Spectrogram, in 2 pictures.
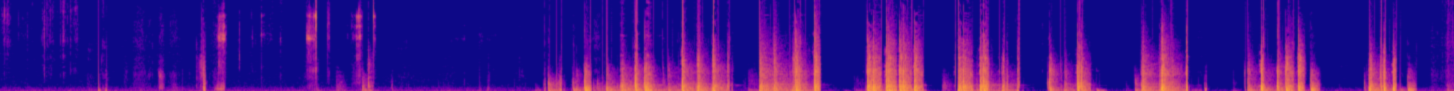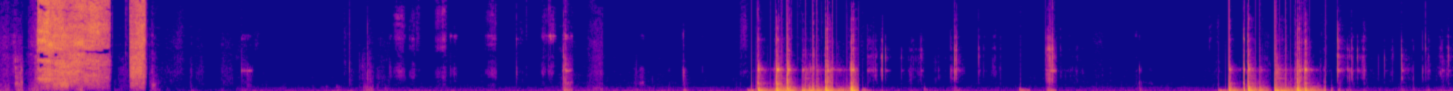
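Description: A rubber mallet tapping an angular contact bearing into a steel housing plate: several runs of rapid knocks. A brief hiss follows about halfway through, and two more short bursts of quick clicking and knocking come near the end.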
